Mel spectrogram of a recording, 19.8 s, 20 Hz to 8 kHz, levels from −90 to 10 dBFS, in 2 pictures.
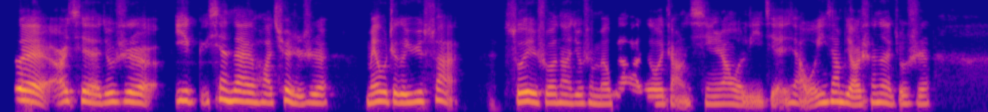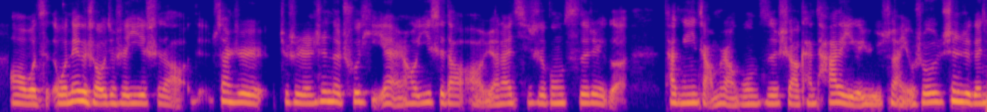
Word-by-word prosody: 对， 235 -5 +9
而 220 - 0
且 220 -4 +2
就 200 +3 +2
是 205 -3 +2 0.2
一 225 -2 0
现 245 -1 +3
在 220 -2 +5
的 200 - +2
话， 190 -1 -2
确 230 +4 +2
实 165 -2 -2
是 185 0 -2 0.3
没 190 - -2
有 215 0 +4
这 200 -1 +1
个 185 - +4
预 205 +3 +1
算。 225 +2 -3 0.5
所 205 +1 +4
以 205 -2 +7
说 190 -1 -2
呢， 185 -2 -3
就 180 0 -4
是 185 -1 -6
没 165 -1 -5
有 165 - -4
办 - - -11
法 170 - -8 0.2
给 165 - -3
我 165 0 0
涨 - - -7
薪， 165 -1 -8
让 165 0 -4
我 150 - -3
理 - - -5
解 - - -7
一 205 - -5
下。 190 0 -5
我 135 - -3
印 190 - +1
象 210 -1 +2
比 190 - 0
较 155 -2 +2
深 195 +5 -4
的 185 -4 -1
就 170 - -5
是， 165 -1 -7 0.7
哦， 180 -1 0
我 165 0 +4
辞 - - -8
我 180 0 +3
那 225 +2 +5
个 220 - +10
时 195 - 0
候 170 0 +5
就 180 0 -1
是 175 -1 0
意 180 +1 +1
识 175 0 -7
到， 155 - -6
呃， 210 - -16 0.2
算 215 -4 +1
是 190 -3 +1
就 200 - -7
是 195 -1 -1
人 175 0 0
生 215 +1 +2
的 195 -2 +2
初 205 +2 0
体 215 +5 -7
验， 175 - -3
然 - - -4
后 175 - -3
意 190 +3 -1
识 190 -1 -1
到， 170 -1 -2
哦， - - -6
原 160 - -3
来 175 +1 0
其 185 0 -9
实 180 -2 -2
公 185 +1 -1
司 185 0 -2
这 185 -2 0
个 - - -5 0.3
它 195 - 0
给 180 - -3
你 190 0 +2
涨 190 -7 -3
不 - - -2
涨 - - -2
工 165 +1 -3
资， 175 -1 -3
是 175 - -4
要 155 - 0
看 170 +2 -4
它 195 +2 0
的 190 - +3
一 160 -2 +3
个 135 - +1
预 80 0 -1
算， - - -3
有 - - -2
时 180 - -3
候 200 +1 +4
甚 215 +1 +4
至 195 - +6
跟 180 +1 +2
185 Hz, 330 characters per minute, -22 LUFS, 175-205 Hz, 0.7 s, 个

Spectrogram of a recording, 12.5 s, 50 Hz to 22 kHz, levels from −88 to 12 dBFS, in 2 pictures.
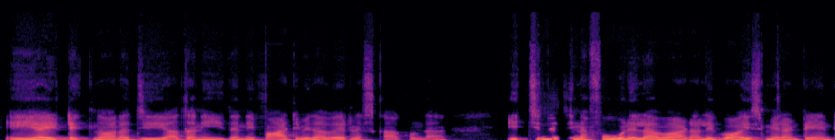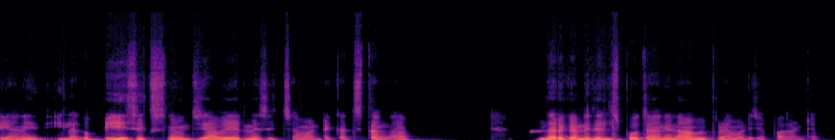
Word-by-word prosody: AI 110 +1 +6 0.2
technology 100 -1 0 0.2
అదని 100 +2 0
ఇదని 100 0 0
వాటి 100 +3 -1
మీద 100 - +2
ఎవేర్‌నెస్ 95 0 -2
కాకుండా, 85 0 -10 0.6
ఈ - - +3
చిన్న 135 +2 +2
చిన్న 135 -2 +2
ఫోనెలా 125 0 +4
వాడాలి 110 +1 +2
వాయిస్ 105 0 +2
మెయిల్ 105 -1 +2
అంటే 100 0 -3
ఏంటి 95 +3 -3
అని 110 +2 -1 0.2
ఇలాగ 110 -1 -2 0.2
బేసిక్స్ 130 +6 +1
నుంచి 120 0 -2
ఎవేర్‌నెస్ 110 -1 +1
ఇచ్చామంటే 95 -2 -10
ఖచ్చితంగా, 95 -1 -6 1.0
అందరికి 135 +1 +4
అన్ని 125 +1 +3
తెలిసిపోతాయి 115 -1 0
అని 145 - +1
నా - - +2
అభిప్రాయం 100 -3 -3
అండి 85 +1 -13
చెప్పాలంటే. 85 0 -14
105 Hz, 155 wpm, -24 LUFS, 100-115 Hz, 1.0 s, AI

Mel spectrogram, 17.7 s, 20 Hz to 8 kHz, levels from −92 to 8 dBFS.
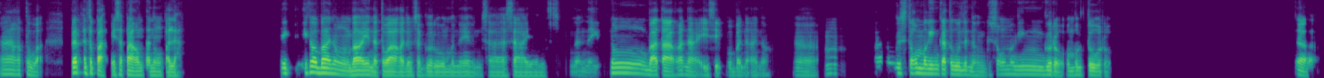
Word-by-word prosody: nakakatuwa. 120 -5 -3 0.4
Pero - - +9
eto - - +3
pa, - - +7
may - - +1
isa - - 0
pa 110 -3 +6
akong 100 -1 -1
tanong 95 -1 -1
pala. 90 -1 -1 1.3
Ik 150 0 0 0.2
ikaw 175 -3 +6
ba 155 -2 +8
nung 120 -7 0
bakit 110 -1 +5
natuwa 95 0 +2
ka 90 - 0
dun 95 +1 -6
sa 100 - -4
guro 90 -2 -4
mo 90 - -9
na 90 0 -7
'yun - - -13
sa 85 0 -8
science 85 -1 -8 0.2
na - - -10
ni - - -14
nung 155 -5 0
bata 95 -4 +4
ka 115 +2 -3
naisip 100 -3 -5
mo 95 - -11
ba 95 - -4
na - - -10
ano - - -15 0.4
na, 95 -2 -10
"Hmm, 140 +1 -12 0.5
parang 170 -2 -12
gusto 150 -1 -1
kong 150 -1 +2
maging 135 -1 +1
katulad 120 -2 +2
nun, 95 -2 -8
gusto - - -13
kong 125 0 -6
maging 120 -2 -4
guro 115 - 0
o 105 - -7
magturo." 105 -1 -3 2.5
Oo. - - 0
105 Hz, 170 wpm, -19 LUFS, 95-125 Hz, 2.5 s, Pero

